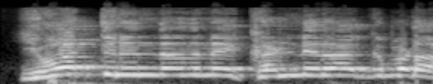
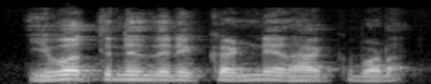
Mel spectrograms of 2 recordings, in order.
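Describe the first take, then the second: First: High, loud booming divine command; voice from the sky. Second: Said in the usual way. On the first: Acted. The heavenly voice ordering Kalavve to stop crying, booming. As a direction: proclaim it like a voice from heaven. Akashvani ಹಾಕದೆ.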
